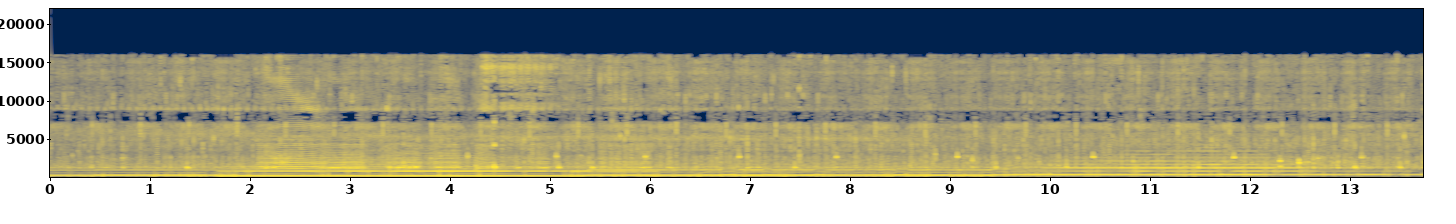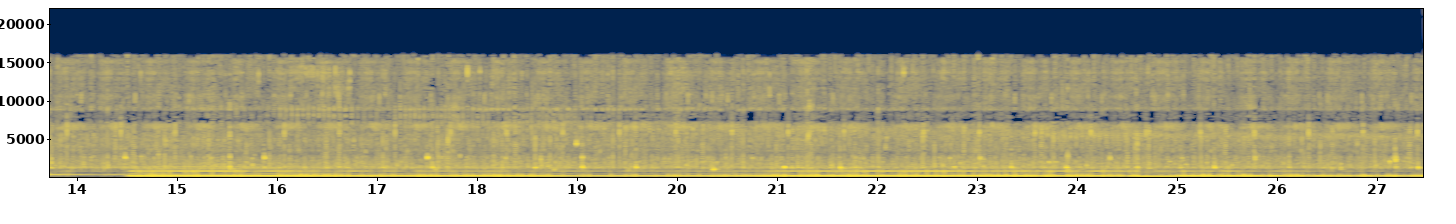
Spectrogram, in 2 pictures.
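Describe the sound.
Amplified freshwater hydrophone sounds of underwater insects and other critters: a dense, continuous crackling, watery texture under steady held tones that shift between pitches in a few distinct steps.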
